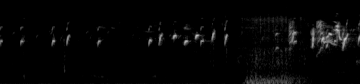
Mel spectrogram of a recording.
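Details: European goldfinch raised and trained by keepers to sing at high pitch: sparse short chirps, then a brief broadband rustle and a dense burst of bright twittering notes.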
